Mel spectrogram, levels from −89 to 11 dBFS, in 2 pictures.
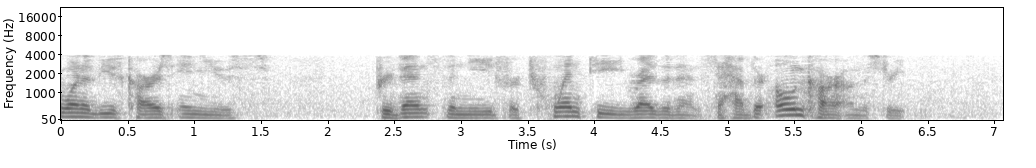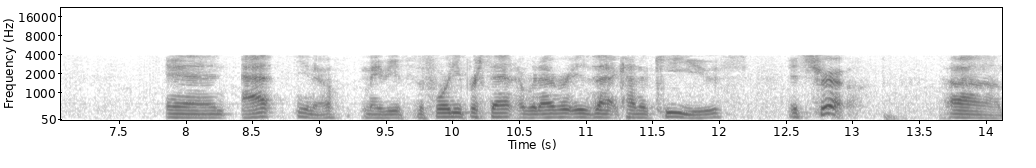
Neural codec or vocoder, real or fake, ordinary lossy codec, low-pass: none; real; AAC, 16 kbps; 7.2 kHz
